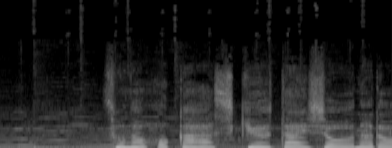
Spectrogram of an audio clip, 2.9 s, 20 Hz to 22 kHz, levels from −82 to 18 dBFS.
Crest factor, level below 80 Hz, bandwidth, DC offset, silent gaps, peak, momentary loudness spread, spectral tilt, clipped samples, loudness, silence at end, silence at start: 14 dB; -52 dBFS; 14.5 kHz; under 0.1%; none; -10 dBFS; 20 LU; -4.5 dB/octave; under 0.1%; -23 LUFS; 0 s; 0 s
